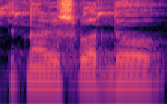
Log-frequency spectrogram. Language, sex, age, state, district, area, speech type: Hindi, male, 45-60, Bihar, Begusarai, urban, spontaneous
